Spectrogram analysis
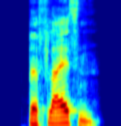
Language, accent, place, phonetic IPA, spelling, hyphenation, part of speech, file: German, Germany, Berlin, [bəˈflaɪ̯sn̩], befleißen, be‧flei‧ßen, verb, De-befleißen.ogg
- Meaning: to endeavour, to make an effort to practise/practice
